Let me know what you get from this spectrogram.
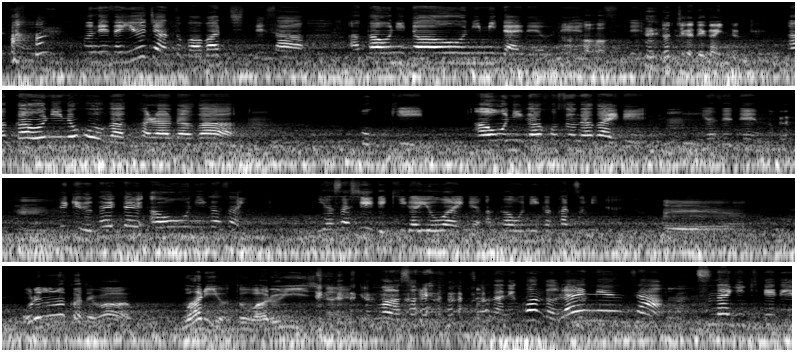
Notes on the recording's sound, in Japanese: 2023年7月22〜23日に開催されたOMM LITE＆BIKE 2023に参加して、道中で収録してきました。会場の白馬村まで車で12時間。行きの車中、1日目の終了後、帰りの車中の3回にわけて収録しています。車中では雑音が多く、ノイズキャンセルしたらエコーかかったような音声になっています。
